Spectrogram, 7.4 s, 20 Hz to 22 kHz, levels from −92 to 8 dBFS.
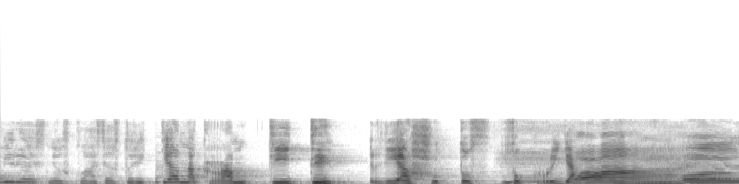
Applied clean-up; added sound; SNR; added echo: none; none; none; none.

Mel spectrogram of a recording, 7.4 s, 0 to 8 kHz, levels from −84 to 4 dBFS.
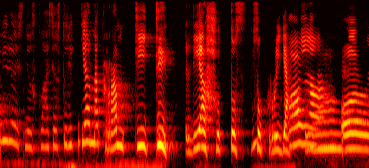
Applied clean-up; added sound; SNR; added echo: neural mask model Resemble Enhance denoiser.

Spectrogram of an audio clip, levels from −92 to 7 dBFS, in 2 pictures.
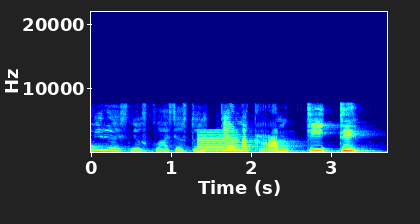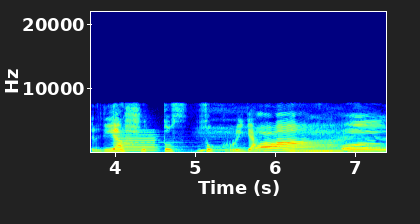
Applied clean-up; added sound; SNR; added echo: none; Vehicle horn, car horn, honking; 10 dB; none.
